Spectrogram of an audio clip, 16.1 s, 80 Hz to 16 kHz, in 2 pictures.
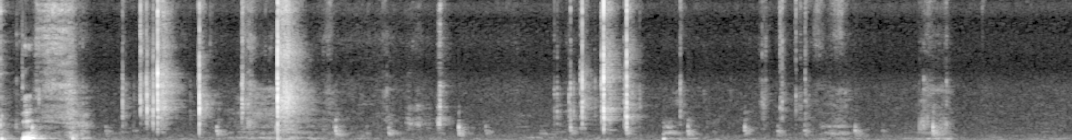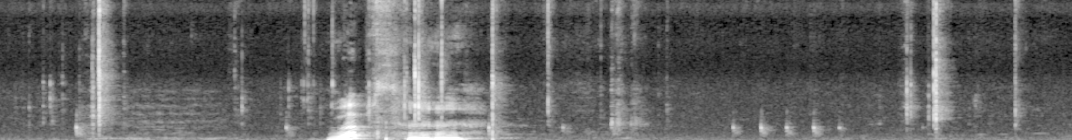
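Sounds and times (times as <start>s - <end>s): plastic bricks clicking together: 0.7s - 7.2s, 8.2s - 9.0s, 9.8s - 12.4s, 13.0s - 15.8s.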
